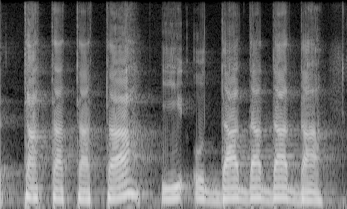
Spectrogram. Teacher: Um vibra, o outro não vibra, o D vibra, o T não. Mas prestem atenção que no caso do português a língua encosta o dente por trás, né? · no caso do português a língua encosta o dente por trás, né? Chega a tocar o dente de cima.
